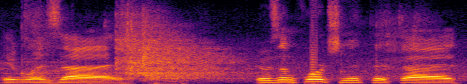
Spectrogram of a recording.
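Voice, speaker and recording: A man hosting a high school hockey broadcast, chatting through the pregame with lots of fillers and quick agreement. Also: expressive. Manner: chatty, filler-heavy, affirming. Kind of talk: casual pregame commentary. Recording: noisy arena ambience.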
